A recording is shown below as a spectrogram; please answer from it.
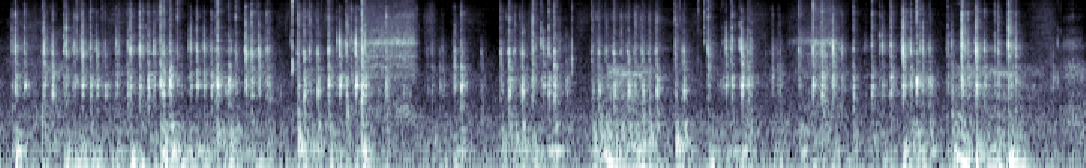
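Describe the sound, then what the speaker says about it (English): A Cooler Master computer keyboard is typed on steadily and close up, dense irregular key clicks and clacks running continuously, with occasional brief pauses and bursts of faster keystrokes, no talking. "I am using this keyboard. Cooler Master."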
